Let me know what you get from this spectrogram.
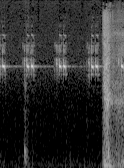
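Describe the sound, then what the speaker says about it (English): Cricket chirping sound effect, short evenly spaced trills repeating in a clear rhythm, bright and close, ending in a sudden burst of noise. "Crickets. I'm putting crickets there"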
